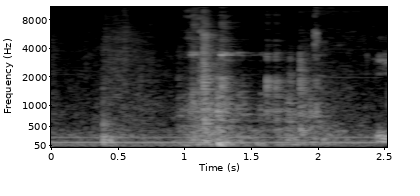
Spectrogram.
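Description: A refrigerator door creaks open.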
